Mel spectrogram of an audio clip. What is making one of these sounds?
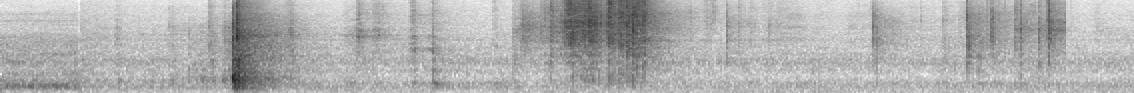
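Foil crinkles as a tea packet is torn open.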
